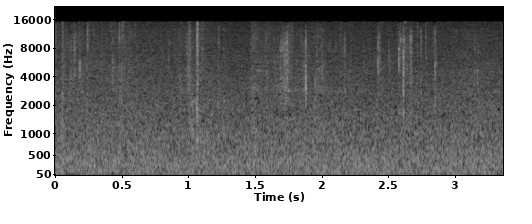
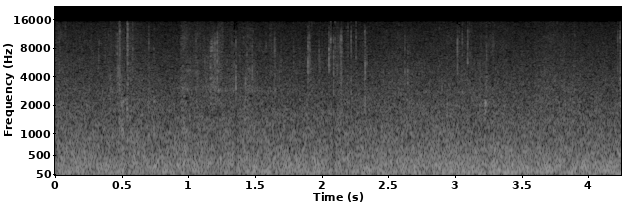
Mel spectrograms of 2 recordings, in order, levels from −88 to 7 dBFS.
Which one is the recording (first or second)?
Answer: second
